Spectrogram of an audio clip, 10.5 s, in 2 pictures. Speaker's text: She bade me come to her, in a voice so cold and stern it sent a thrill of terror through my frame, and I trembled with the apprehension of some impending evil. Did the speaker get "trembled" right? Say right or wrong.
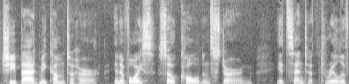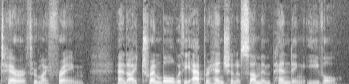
wrong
